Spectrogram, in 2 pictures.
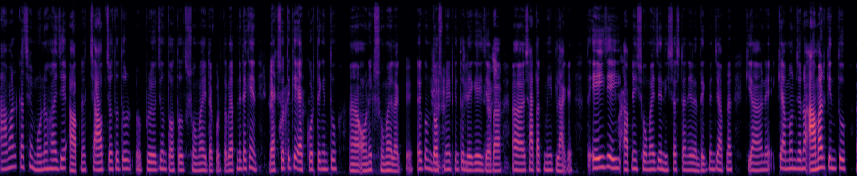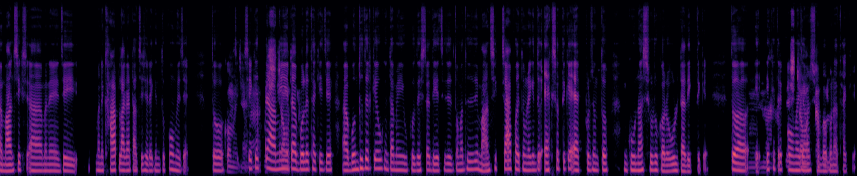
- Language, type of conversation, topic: Bengali, podcast, স্ট্রেসের মুহূর্তে আপনি কোন ধ্যানকৌশল ব্যবহার করেন?
- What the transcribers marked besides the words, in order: chuckle; other background noise; horn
